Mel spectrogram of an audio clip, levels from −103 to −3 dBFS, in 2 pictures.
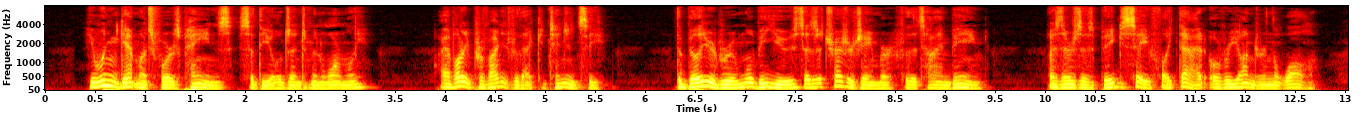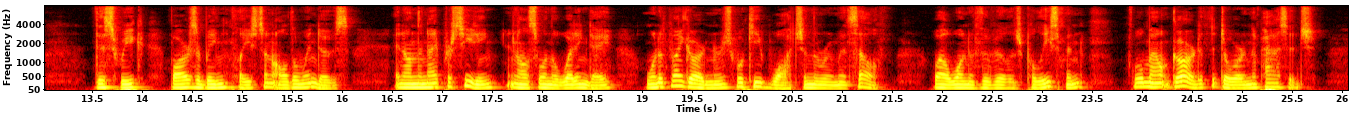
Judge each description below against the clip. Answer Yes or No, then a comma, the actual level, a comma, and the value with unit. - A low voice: Yes, low, 120 Hz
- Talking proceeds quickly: Yes, fast, 215 wpm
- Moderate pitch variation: Yes, average, 3.1 semitones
